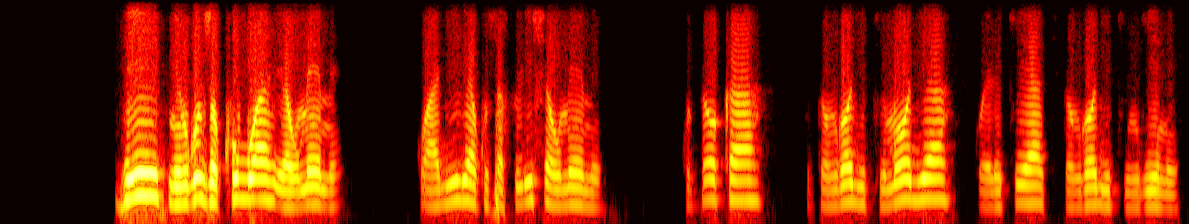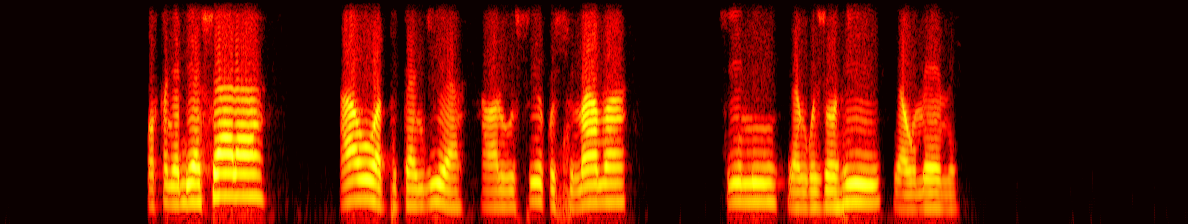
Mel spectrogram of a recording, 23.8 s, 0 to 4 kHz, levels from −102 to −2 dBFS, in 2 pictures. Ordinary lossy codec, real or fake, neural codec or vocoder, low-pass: Opus, 32 kbps; real; none; 3.6 kHz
